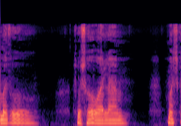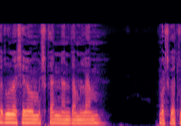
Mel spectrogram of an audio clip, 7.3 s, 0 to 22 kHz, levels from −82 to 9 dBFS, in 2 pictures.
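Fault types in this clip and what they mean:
AAC compression: The speech sounds dull and smeared from start to finish, and the damage is plainly audible. Nothing is present above 9.8 kHz, so the top of the spectrum is simply missing. The likely cause is AAC-LC coding at a low bitrate, and the sound fits a rate near 32 kbps. At that rate the encoder quantises its frequency lines coarsely and gives up the high band to save bits.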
